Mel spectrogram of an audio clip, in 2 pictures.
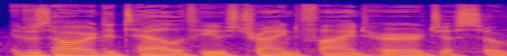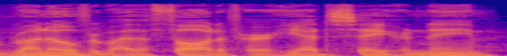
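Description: A man reading a scripted dark fiction story as the narrator of a horror podcast. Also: mid-range voice, gravelly.

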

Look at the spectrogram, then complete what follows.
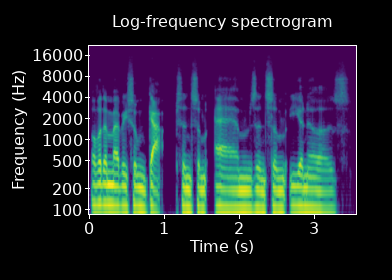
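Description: A man's voice: deep voice, little pitch movement, measured pace, darkish tone, no room sound. Chatty man, dry close sound. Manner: chatty, laughs often, trails off mid-sentence. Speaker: podcast co-host. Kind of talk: casual chat. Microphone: podcast mic.

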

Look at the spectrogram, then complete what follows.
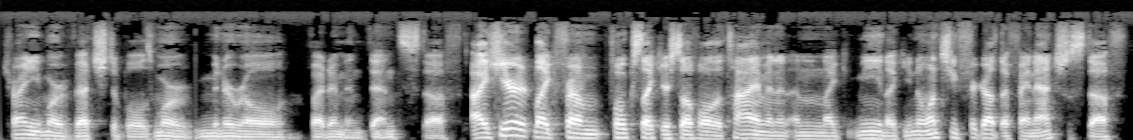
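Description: A man with a low voice chats easily as a podcast guest. His tone is relaxed and he often laughs between thoughts. The sound is dry. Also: fairly quick, hardly any pauses, no room sound. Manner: laid-back, chatty, laughs often. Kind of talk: casual podcast chat.

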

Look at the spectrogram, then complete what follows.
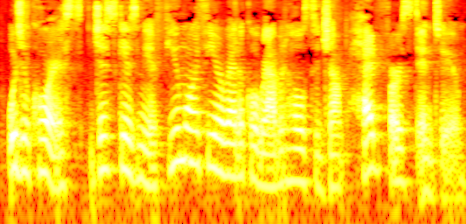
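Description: A woman's voice: lowish voice, expressive, a little fast, gravelly, mellow, husky. A woman doing a dramatic reading of a listener's email as a guest reader.

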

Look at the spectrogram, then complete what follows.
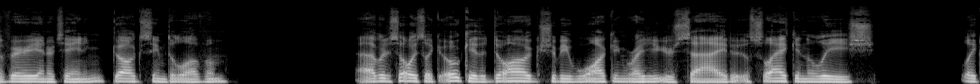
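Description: Gravelly, droning man rambling at bedtime. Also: medium pitch, mellow, no room sound, clean studio sound. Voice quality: lulling, soothing tone. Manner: meandering, hesitant, halting with stammered repeats. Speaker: podcast host. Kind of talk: rambling bedtime monologue to lull listeners to sleep.

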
